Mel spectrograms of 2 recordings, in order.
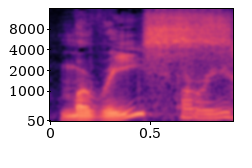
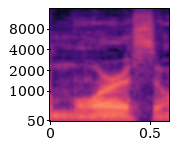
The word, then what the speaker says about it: Maurice: Maurice Orange City. – No, Morris Orange City. Yeah, talk like a native.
